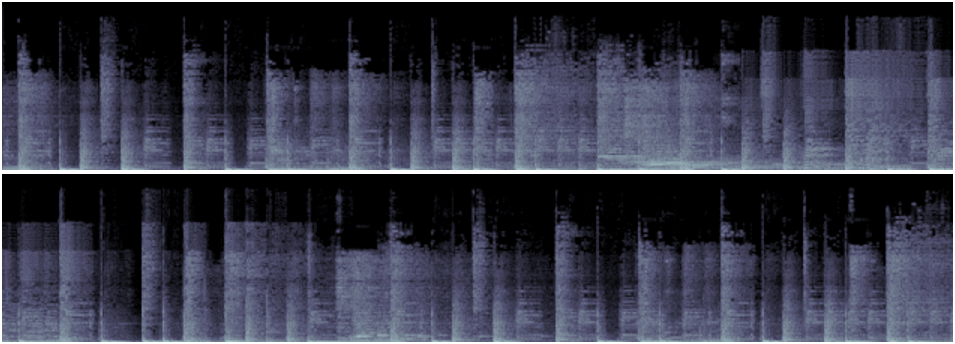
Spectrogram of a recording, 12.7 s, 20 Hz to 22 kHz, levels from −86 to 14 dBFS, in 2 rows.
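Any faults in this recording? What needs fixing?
A call bitrate drop runs from 4.93 to 9.47 s. The sound turns coarse and muffled, consistent with the encoder falling from 64 to 15 kbps. Reserving bandwidth headroom and smoothing bandwidth estimates would prevent it.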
